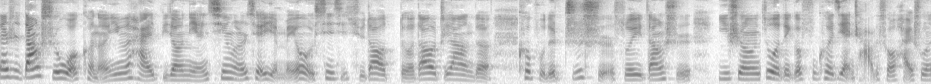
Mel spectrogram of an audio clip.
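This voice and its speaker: A woman talks fairly quickly in a plain, everyday voice. Her pitch sits in the middle range and varies in an ordinary way. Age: 30s. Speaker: interviewee sharing abortion experience. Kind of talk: personal testimony in interview.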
